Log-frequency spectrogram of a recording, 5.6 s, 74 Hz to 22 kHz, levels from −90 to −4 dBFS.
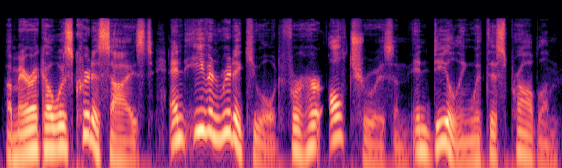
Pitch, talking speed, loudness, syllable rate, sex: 125 Hz, 150 wpm, -17 LUFS, 5.1 syllables/s, male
